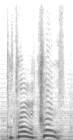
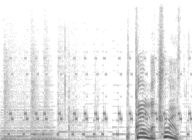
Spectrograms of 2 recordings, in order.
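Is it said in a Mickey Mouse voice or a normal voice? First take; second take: Mickey Mouse; normal voice. First: It is said in a Mickey Mouse voice. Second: It is said in a normal voice.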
